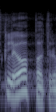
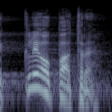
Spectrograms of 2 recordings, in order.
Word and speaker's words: Cleópatra: Por exemplo, Cleópatra, a gente diz Cleópatra, mas de fato o nome da mulher é Cleopatra.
